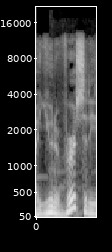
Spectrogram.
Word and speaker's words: university: Now university starts with u which is a vowel letter but the sound at the beginning is like u like a y sound.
